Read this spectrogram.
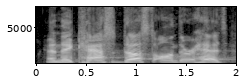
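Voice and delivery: loud, slow, solemn scripture reading. Acted. Preacher reads Revelation to the congregation, loud and slow. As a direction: proclaim the verse slowly to the congregation.

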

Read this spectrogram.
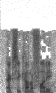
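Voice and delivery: ordinary talk

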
